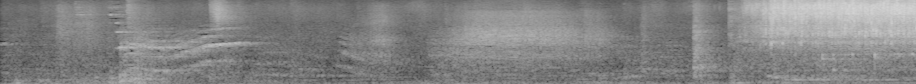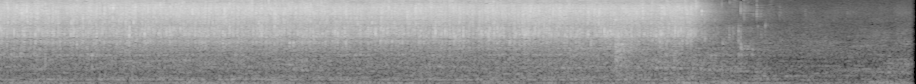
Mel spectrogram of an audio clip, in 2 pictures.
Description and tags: Bar-toilette-ST
Bar toilette. getting in, noisy door, washing hands.
hands, bar, washing, restaurant, toillete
